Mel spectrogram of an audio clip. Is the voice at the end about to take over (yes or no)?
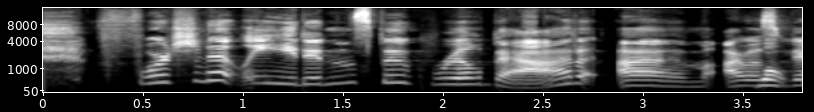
no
